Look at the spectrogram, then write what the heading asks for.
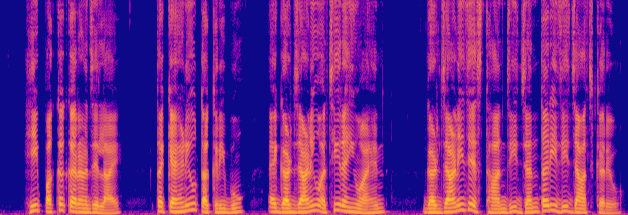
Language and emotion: Sindhi, neutral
